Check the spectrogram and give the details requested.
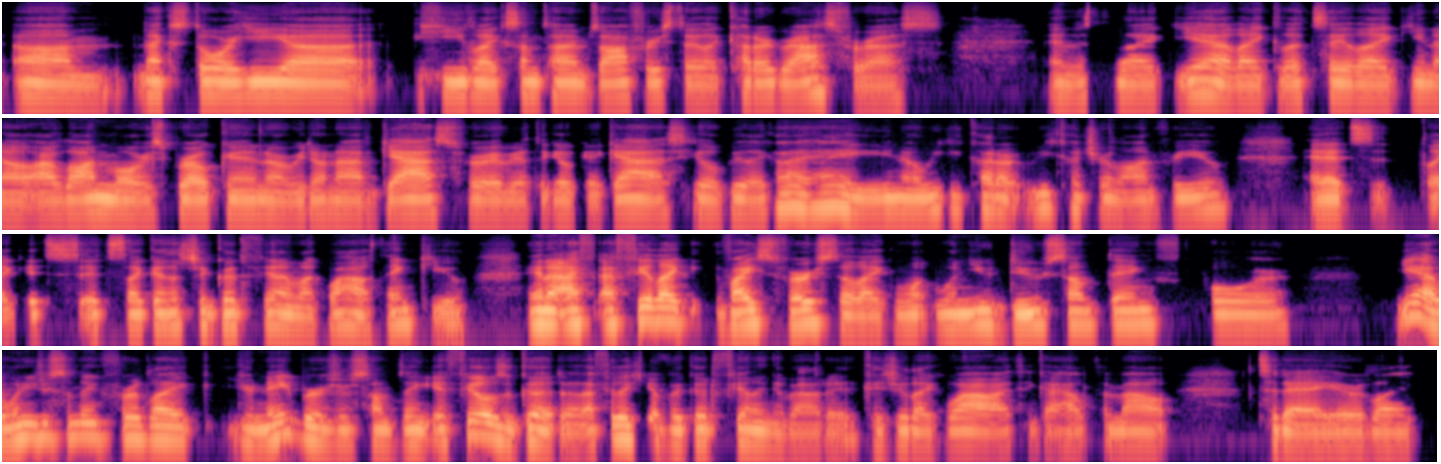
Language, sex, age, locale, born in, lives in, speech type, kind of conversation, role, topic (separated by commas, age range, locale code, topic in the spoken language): English, male, 18-19, en-US, United States, United States, conversation, podcast, host, How can communities create an environment where newcomers feel included and valued?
